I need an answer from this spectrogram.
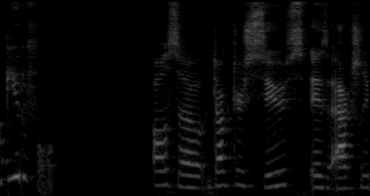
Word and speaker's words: Seuss: Seuss is actually pronounced Soy, but for the rest of the video, I'm going to be sticking to the popular pronunciation.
